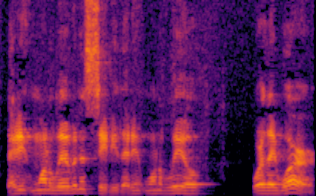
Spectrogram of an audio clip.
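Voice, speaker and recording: In a North Carolina accent, a man speaks at a medium pitch with fairly even intonation. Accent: Southern US (North Carolina). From western North Carolina, Rutherford County. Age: 40s. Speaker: local business owner speaking at public comment. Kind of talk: public comment speech. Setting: county commissioners meeting. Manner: halting, many fillers.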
